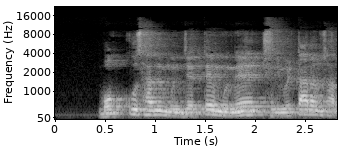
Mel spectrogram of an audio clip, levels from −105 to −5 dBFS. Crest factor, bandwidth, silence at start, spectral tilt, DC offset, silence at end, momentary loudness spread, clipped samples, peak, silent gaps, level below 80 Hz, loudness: 14 dB; 13 kHz; 0.45 s; -5.5 dB/octave; under 0.1%; 0 s; 5 LU; under 0.1%; -12 dBFS; none; -70 dBFS; -26 LUFS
